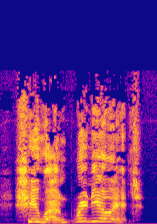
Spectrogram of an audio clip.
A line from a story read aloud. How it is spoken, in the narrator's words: said wildly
